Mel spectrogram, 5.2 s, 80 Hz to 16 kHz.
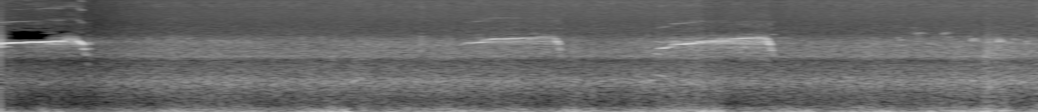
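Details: Wild bald eagles at West End on a live nature cam, 27 August 2023 at 07:00: three high, thin whistled notes, each rising and then dropping sharply, spaced about a second apart over steady low wind rumble.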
